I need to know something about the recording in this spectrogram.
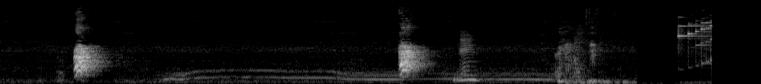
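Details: Domestic dog giving two sharp, loud barks about three seconds apart, with a steady low humming, voice-like tone drawn out between them and a few softer clicks and thumps near the end.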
